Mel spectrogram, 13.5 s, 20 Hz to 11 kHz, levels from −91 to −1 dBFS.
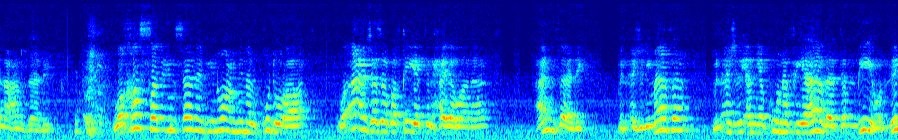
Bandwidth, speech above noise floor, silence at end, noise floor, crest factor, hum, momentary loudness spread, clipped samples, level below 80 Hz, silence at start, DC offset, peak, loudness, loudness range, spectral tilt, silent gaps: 10.5 kHz; 23 dB; 0 s; -55 dBFS; 16 dB; none; 14 LU; under 0.1%; -62 dBFS; 0 s; 0.1%; -18 dBFS; -33 LUFS; 3 LU; -7.5 dB/octave; none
